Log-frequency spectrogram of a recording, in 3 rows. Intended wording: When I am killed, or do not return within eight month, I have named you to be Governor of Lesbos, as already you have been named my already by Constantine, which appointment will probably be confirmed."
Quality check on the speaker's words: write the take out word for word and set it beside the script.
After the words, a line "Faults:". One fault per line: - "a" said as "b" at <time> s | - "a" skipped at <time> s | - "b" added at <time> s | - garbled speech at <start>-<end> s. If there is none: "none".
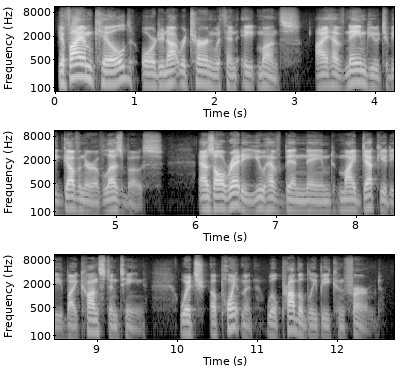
If I am killed, or do not return within eight months, I have named you to be Governor of Lesbos, as already you have been named my deputy by Constantine, which appointment will probably be confirmed."
Faults:
- "When" said as "If" at 0.0 s
- "month" said as "months" at 2.5 s
- "already" said as "deputy" at 8.0 s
